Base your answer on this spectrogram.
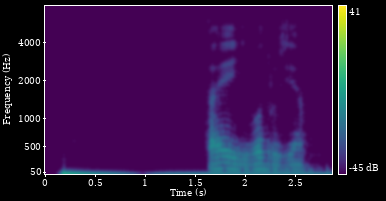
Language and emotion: Russian, neutral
